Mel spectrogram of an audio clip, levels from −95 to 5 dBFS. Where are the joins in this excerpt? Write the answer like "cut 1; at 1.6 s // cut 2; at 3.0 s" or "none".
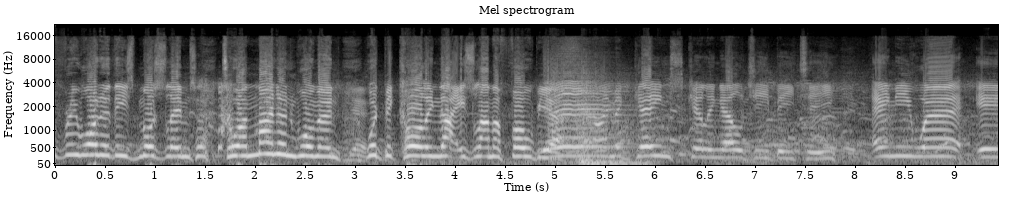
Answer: cut 1; at 5.4 s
